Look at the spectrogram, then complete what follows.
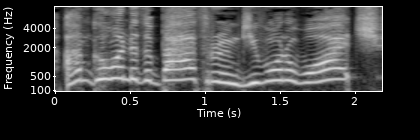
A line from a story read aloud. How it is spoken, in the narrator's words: I yelled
